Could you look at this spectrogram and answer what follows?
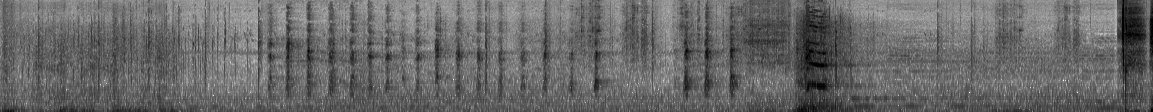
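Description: Chickens clucking in the video game Dragon Age: scattered soft clucks and short bird calls over a quiet ambient background, with a brief louder burst midway and another at the end, no talk.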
